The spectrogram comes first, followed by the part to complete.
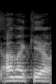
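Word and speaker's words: Amacker: Donc c'est Amaker, A-M-A-C-K-E-R. Ça se prononce Amaker comme Black et Decker.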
